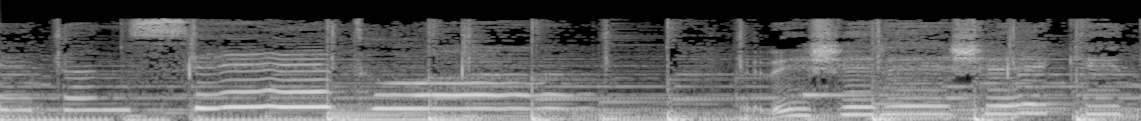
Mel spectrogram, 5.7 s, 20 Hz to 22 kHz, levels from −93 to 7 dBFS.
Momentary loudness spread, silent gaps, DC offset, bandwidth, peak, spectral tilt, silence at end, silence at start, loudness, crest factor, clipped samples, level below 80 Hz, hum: 7 LU; none; under 0.1%; 12 kHz; 0 dBFS; -5 dB/octave; 0 s; 0 s; -13 LUFS; 12 dB; under 0.1%; -20 dBFS; none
